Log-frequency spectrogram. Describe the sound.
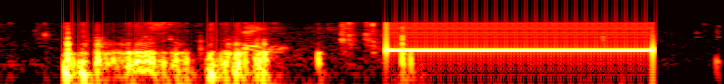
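A single steady telephone tone sounds for about two seconds while an extension is dialed on an automated company phone line, following a stretch of indistinct voice-like sound.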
